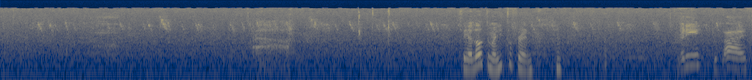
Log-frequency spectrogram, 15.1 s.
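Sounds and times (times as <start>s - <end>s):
faint steady hum: 0.0s - 15.0s
small birds chirping: 0.0s - 15.0s
pitched vocal call: 5.0s - 6.0s.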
